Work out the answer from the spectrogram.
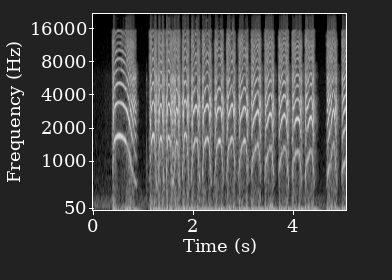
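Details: Crake lure sound: one long loud descending call followed by a fast, even run of short arched notes, about three per second.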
